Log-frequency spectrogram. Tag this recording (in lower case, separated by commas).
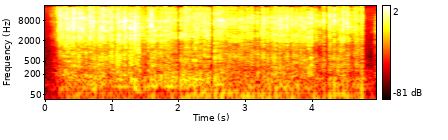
tearing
